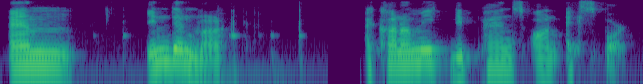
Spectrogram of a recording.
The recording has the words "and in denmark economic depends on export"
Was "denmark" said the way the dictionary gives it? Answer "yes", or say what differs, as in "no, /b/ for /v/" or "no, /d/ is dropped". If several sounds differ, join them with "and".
yes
